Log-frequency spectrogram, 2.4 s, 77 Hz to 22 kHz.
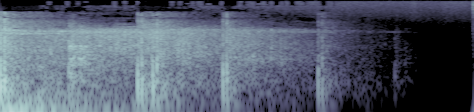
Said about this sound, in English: On the 4th of July, the three friends march in a parade. That night, they watch a big fireworks show. Cinnamon loves the bright, sparkly bursts, but Tootie doesn't like all the loud noise.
